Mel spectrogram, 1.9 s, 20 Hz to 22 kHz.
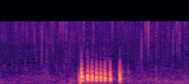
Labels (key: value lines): label: biophony, damselfish
recorder: SoundTrap 300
